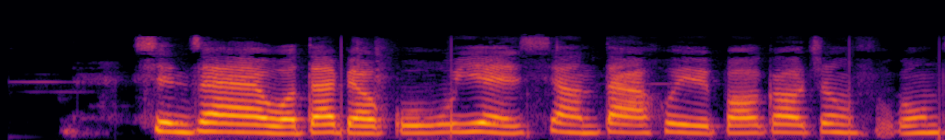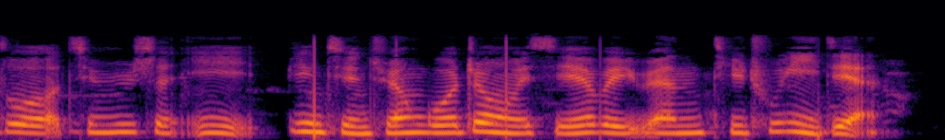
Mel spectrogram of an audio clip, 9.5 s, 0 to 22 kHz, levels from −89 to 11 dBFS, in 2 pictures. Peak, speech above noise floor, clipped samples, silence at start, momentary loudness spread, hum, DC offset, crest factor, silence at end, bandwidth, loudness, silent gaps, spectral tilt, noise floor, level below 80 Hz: -2 dBFS; 32 dB; under 0.1%; 0.7 s; 13 LU; none; under 0.1%; 16 dB; 0.35 s; 7.6 kHz; -17 LUFS; none; -6 dB/octave; -48 dBFS; -58 dBFS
